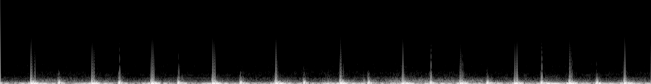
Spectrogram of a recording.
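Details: Steady paired lub-dub thumps at about 100 beats a minute over a low constant hum; a normal heartbeat in a female heartbeat ASMR recording.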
